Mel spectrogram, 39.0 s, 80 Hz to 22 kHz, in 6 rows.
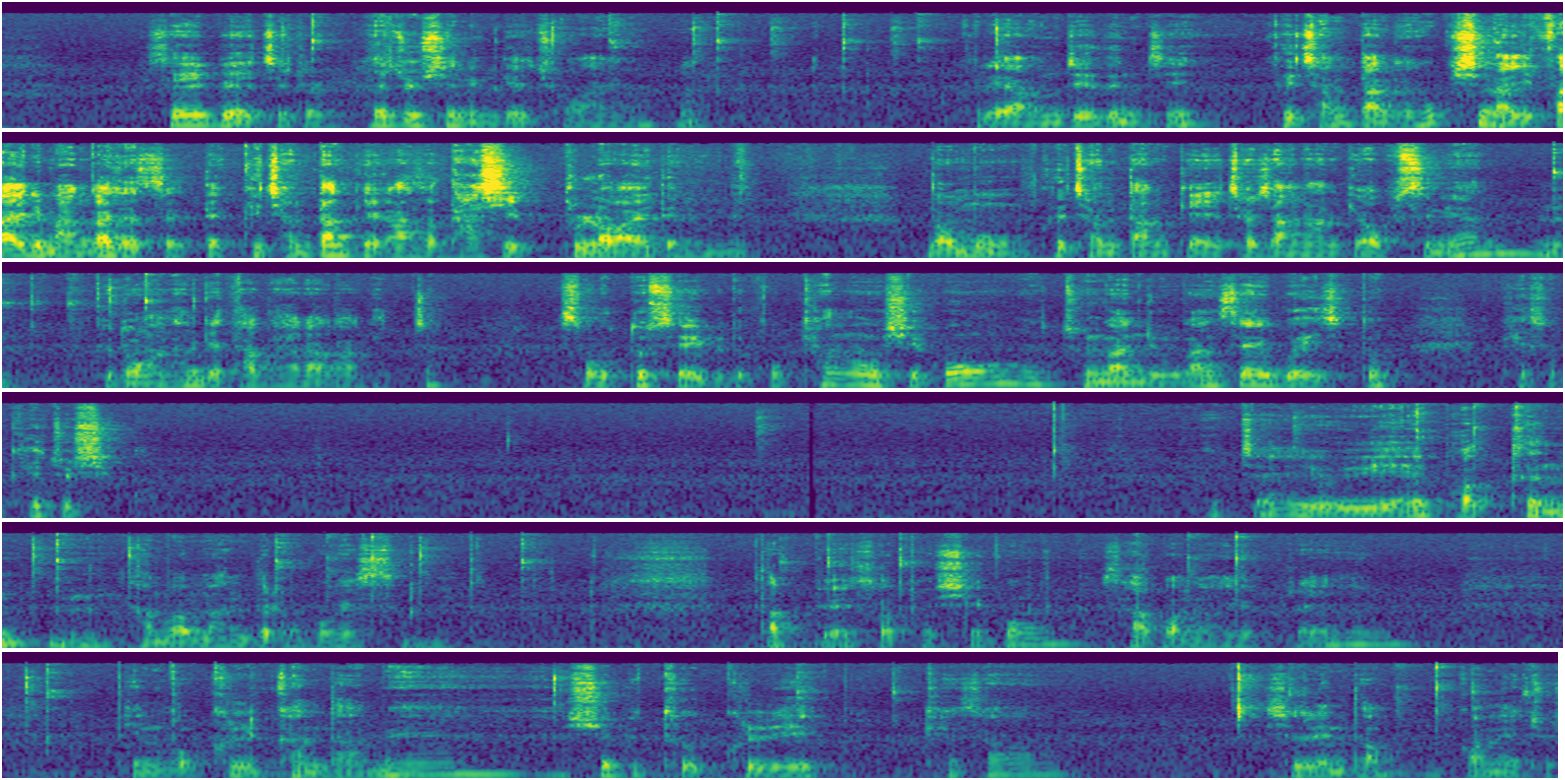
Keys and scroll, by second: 0.5 typing, 28.7 alt+shift+2, 30.3 alt+4.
